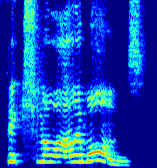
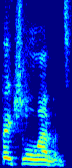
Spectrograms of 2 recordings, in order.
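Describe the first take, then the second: First: The name is pronounced the French way. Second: The name is pronounced the plain English way. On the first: The speaker calls it wrong. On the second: The speaker calls it right.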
